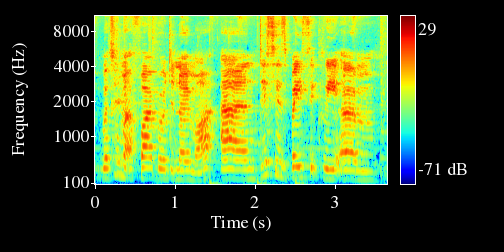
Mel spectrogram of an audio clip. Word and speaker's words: fibroadenoma: is about fibro denominator i'm finally pronouncing it right i always say fibroid denominator blame my doctor we're talking about fibrodenoma and this is basically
